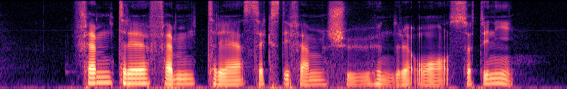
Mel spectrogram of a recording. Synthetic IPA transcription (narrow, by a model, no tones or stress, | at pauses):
fɛmt̪ʰɾeːfɛmt̪ʰɾeːsɛkst̪ɪfɛmʂʉːɦʉnd̪ɾə̰ʔo̰ːsœt̪ɪniː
